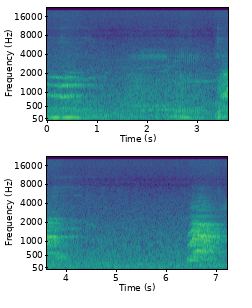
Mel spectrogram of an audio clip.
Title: Boxer dog snoring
